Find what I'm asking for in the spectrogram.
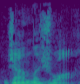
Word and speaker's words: Lajoie: But anyway, and John Liejo from The League. It's John Lajoie.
